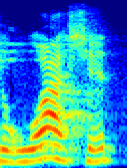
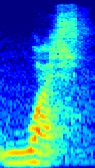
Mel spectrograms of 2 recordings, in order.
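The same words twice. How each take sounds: First: The ending is an extra 'ed' syllable. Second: The ending is a plain T sound. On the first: The speaker calls it wrong. "No voy a decir" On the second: The speaker calls it right. "voy a decir"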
